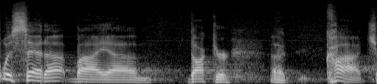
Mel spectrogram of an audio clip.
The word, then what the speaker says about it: Koch: Koch. I want to say Koch, K-O-C-H, and if I could do the German throat clearing, I could say his name properly.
